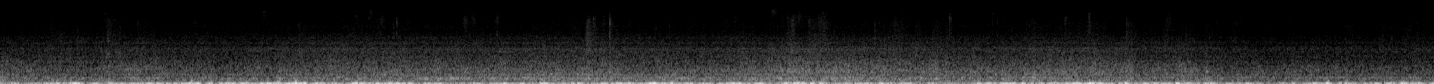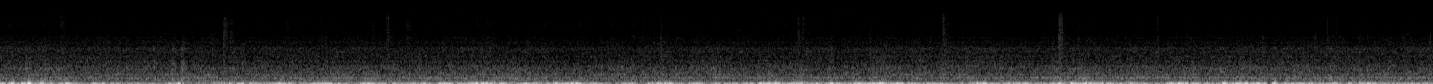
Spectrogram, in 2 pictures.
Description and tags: Recorded in Bangkok, Chiang Mai, KaPhangan, Thathon, Mae Salong ... with a microphone on minidisc
machines, street, temples, thailand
